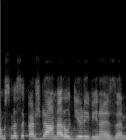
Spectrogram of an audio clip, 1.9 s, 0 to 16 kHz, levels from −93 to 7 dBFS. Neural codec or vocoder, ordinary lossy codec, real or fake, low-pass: codec, 16 kHz, 4 kbps, X-Codec, HuBERT features, trained on LibriSpeech; Opus, 32 kbps; fake; 7.2 kHz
